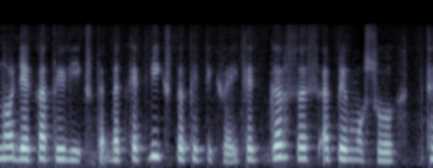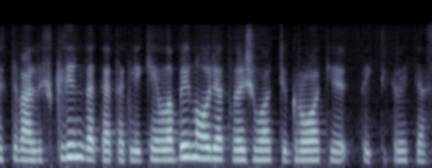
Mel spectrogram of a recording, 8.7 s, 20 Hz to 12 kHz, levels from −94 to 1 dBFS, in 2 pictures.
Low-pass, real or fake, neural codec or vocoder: 7.2 kHz; fake; codec, 16 kHz, about 1 kbps, DyCAST, with the encoder's durations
